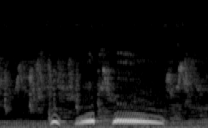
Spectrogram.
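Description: A Spotted Dove gives three low, hollow coos, a short one, then a slightly longer one, then a long drawn-out note, all around the same mellow pitch.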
